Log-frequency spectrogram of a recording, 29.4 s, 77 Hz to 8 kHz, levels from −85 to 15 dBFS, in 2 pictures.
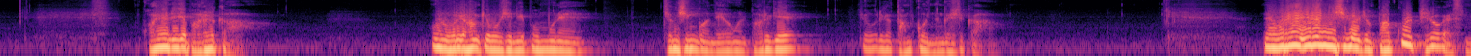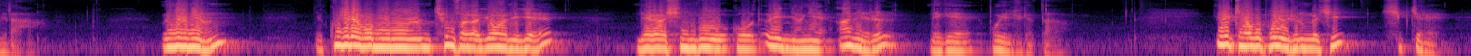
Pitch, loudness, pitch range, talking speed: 150 Hz, -8 LUFS, 135-170 Hz, 215 characters per minute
